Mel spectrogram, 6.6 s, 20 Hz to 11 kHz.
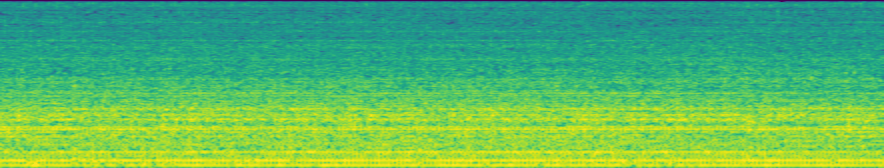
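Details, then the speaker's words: Westinghouse 7,000-watt electric-start generator after carburetor cleaning and fresh fuel (previously rusted tank, gummed carb): steady, even drone with no surging, misses or knocks. It smoothed right out; fault possibly bad fuel, pilot jet or emulsion tube. "The engine smoothed right out, no issues. So yeah, it may have been as simple as bad fuel or that pilot jet or the emulsion tube."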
